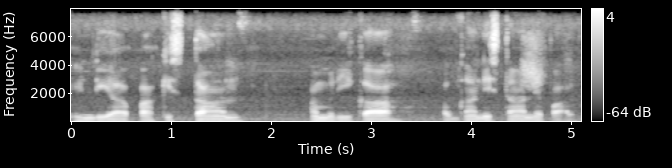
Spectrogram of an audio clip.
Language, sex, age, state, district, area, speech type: Hindi, male, 45-60, Uttar Pradesh, Sonbhadra, rural, spontaneous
